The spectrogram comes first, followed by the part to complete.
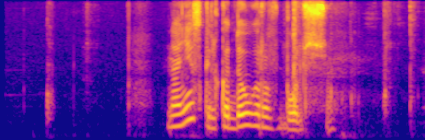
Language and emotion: Russian, neutral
